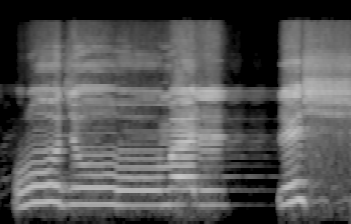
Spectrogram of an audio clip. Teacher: रुजुमल, रुजुमल, रुजुमल, मीम दो जबरना मल, रुजुमन लिश नहीं करना, मीम को लाम के साथ मिला देंगे तो लाम की आवाज आए, मन की आवाज ना आए । रुजुमल लिश्शयातीनी, लाम से शीन लिश, शीन जबर शा, लिश्शा,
